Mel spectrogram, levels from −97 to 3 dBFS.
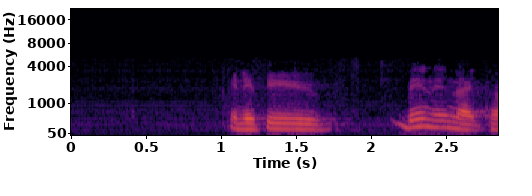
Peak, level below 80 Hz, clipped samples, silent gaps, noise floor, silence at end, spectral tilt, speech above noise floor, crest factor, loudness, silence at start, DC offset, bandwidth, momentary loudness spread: -30 dBFS; -78 dBFS; under 0.1%; none; -75 dBFS; 0 s; -7 dB/octave; 30 dB; 18 dB; -47 LUFS; 1.05 s; under 0.1%; 5.2 kHz; 13 LU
